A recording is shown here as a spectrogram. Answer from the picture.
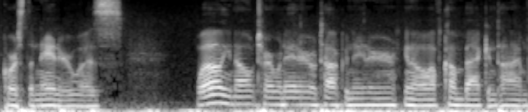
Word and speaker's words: Otakunater: Did I say it right? Yes, you did. Okay. Otakunater is how you say it.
